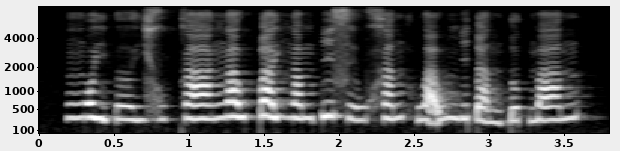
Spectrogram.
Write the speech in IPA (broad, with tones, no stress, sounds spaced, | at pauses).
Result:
ŋ ɔ˧ j ʔ ə̤ː˨˩ j ɣ ṳ˨˩ k aː˧ ŋ a˧ w ɓ a˧ j ŋ a˨˦ m ʔ i˧ s e̤˨˩ w x a˨˦ n h w a̰˧˥ w ŋ i˧ ɗ a˧˩ n ɗ o˨˩ t̚ m a˨˦ n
